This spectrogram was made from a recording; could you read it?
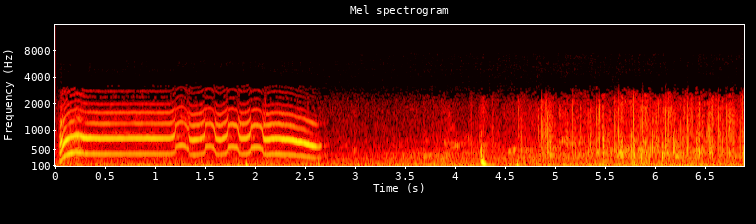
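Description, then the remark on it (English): A man's voice imitates a newsboy's cry that starts like the jungle yell of Tarzan of the Apes: a loud, sustained cry that breaks into a rapid yodeling warble, then trails off, followed by faint scattered crackling. “His cry starts out exactly like the hero of every newsboy, Tarzan of the Apes.”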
